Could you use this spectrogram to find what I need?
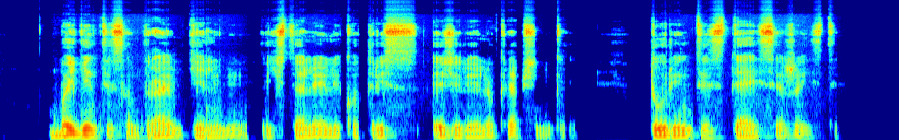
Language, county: Lithuanian, Klaipėda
